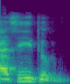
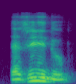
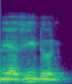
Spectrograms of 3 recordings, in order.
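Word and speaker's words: يزيد: Itu kita bacanya Yazidu. Yazidu, bukan Yazidun.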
